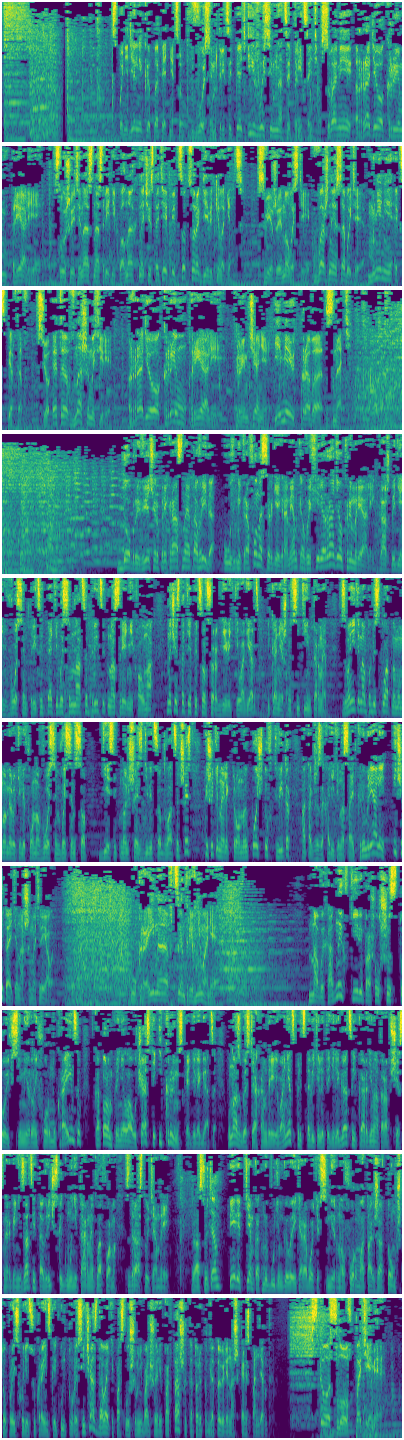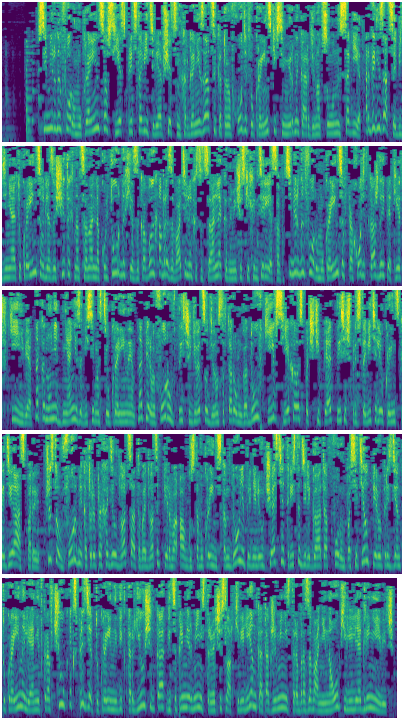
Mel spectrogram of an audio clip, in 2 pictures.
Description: В вечернем эфире Радио Крым.Реалии обсуждают итоги Всемирного форума украинцев и будущее украинской идентичности на полуострове.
